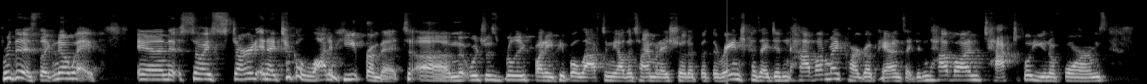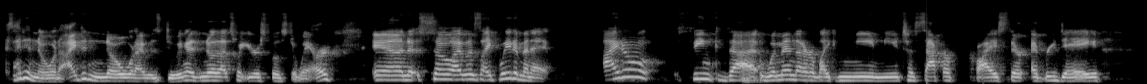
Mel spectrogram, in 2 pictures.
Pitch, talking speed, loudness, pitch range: 190 Hz, 245 wpm, -21 LUFS, 175-225 Hz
